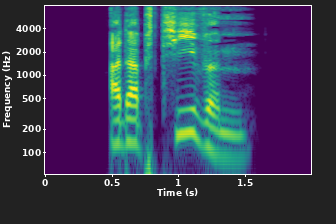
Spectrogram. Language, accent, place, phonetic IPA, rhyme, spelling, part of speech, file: German, Germany, Berlin, [adapˈtiːvm̩], -iːvm̩, adaptivem, adjective, De-adaptivem.ogg
- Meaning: strong dative masculine/neuter singular of adaptiv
